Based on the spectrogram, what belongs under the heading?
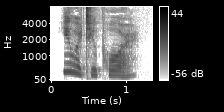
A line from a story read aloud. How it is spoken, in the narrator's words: the child says soothingly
